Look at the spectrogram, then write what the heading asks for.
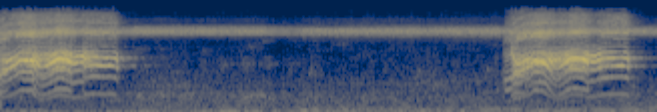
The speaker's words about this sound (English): Like its neighbor, the spotted catbird, that's nearly a foot long and emerald green with white spots.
